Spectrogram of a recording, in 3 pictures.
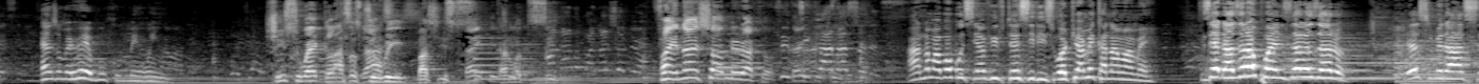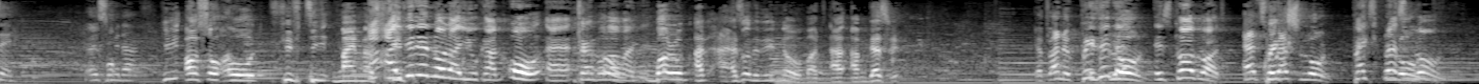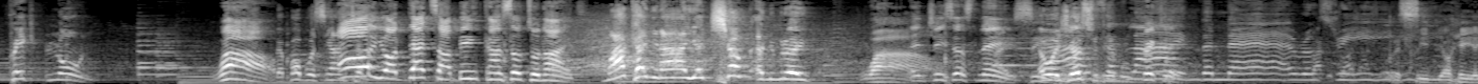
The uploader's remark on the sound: Preached at a Healing Jesus Campaign in Teta, Ghana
